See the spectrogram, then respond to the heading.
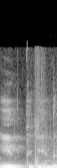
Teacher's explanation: மேல்வாய் பல்லின் அடியை நாக்கின் நுனி பொருந்துவதால் இத், இன் பிறக்கின்றன.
